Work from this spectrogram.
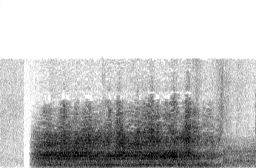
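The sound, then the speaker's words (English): Navy flight demonstration jets flying overhead on arrival for Fleet Week in San Francisco: a loud, broad engine roar surges in abruptly after a brief quiet moment, holds steady, then eases slightly near the end. “And we love that sound. The Navy Blue Angels have arrived.”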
